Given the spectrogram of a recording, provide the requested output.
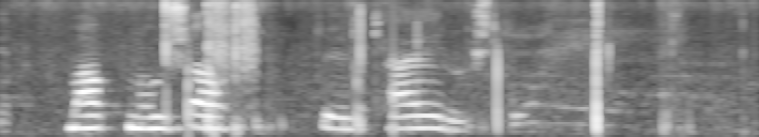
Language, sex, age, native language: Icelandic, male, 8, Icelandic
